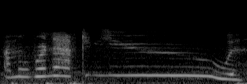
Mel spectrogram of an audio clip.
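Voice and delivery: high, drawn-out teasing call; playful, slow high-pitched pursuit cry; playful chase taunt. Acted. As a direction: stretch the last word out high. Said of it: "And I'm like".

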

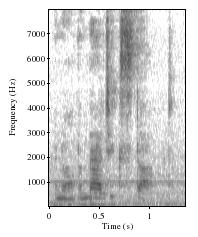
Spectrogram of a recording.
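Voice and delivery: plain reading voice

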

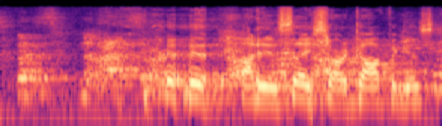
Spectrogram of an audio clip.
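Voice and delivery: slow words broken up by real laughter; laughing at himself. Real, not acted. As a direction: laugh through it, amused at your own mistake. Laughs at his own slip.

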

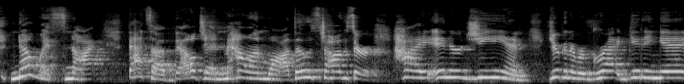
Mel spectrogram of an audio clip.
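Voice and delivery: a hint of a know-it-all lady lecturing; imitating a hater. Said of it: "she's like".

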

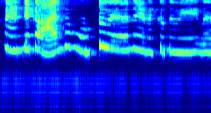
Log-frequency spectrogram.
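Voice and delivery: high, tearful whimper; child crying over a hurt knee; crying complaint. Acted. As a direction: sob out that the knee hurts.

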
